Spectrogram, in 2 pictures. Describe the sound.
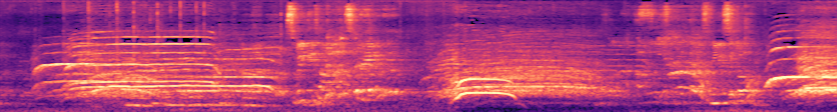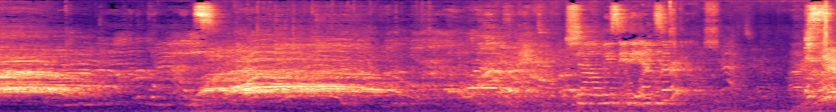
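A live audience yells and cheers to vote for the musical Little Shop of Horrors, in loud, overlapping bursts with whoops and high shouts, swelling and fading in waves over about twenty seconds, with a few voices talking through it.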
